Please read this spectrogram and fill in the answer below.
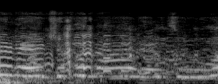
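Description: Voices talking and chattering, with no clear words.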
